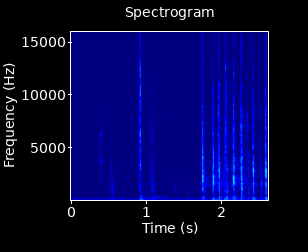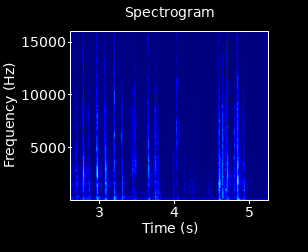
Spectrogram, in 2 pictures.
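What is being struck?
Mechanical keyboard with round plastic keycaps.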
